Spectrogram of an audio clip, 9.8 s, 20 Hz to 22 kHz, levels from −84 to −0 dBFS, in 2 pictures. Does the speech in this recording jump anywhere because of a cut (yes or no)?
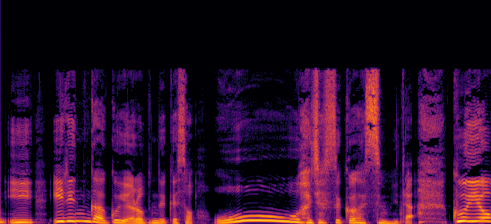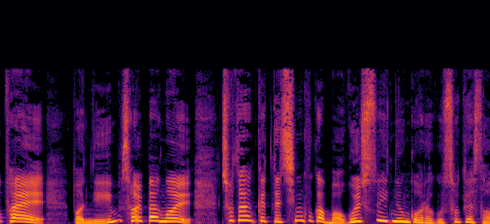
no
